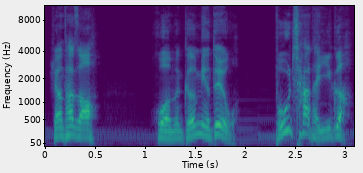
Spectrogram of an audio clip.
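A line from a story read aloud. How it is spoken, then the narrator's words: Shouting in unison. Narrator (Chinese): 刘勇、向铁柱、向猛都不约而同地喊了起来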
